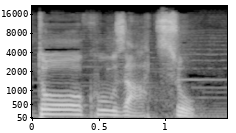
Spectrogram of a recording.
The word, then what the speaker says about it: Tokusatsu: Tokusatsu.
